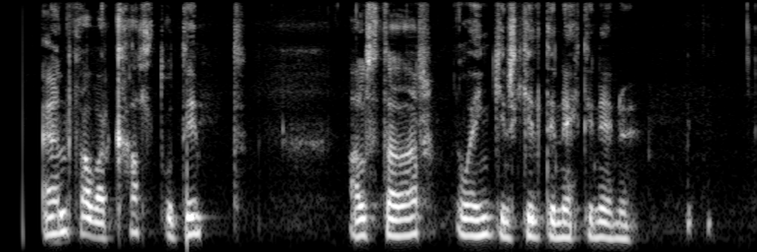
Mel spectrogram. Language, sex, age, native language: Icelandic, male, 40-49, Icelandic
